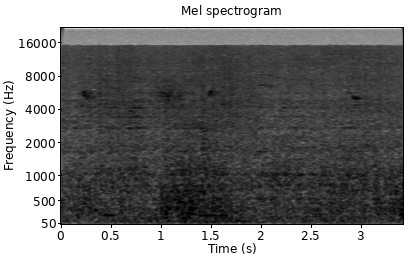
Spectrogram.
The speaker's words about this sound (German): Der Zug rattert weiter durch die Nacht.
